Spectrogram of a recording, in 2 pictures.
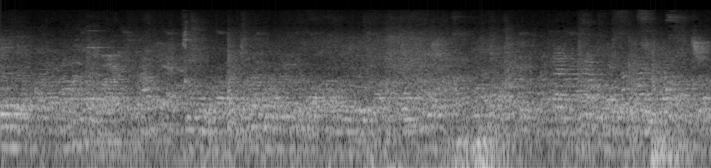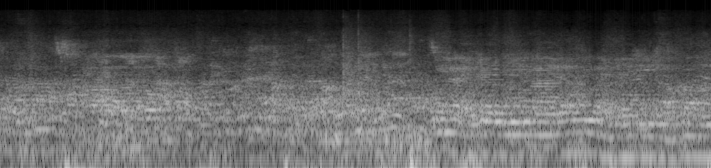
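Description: A group of men chant together in low, steady voices.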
